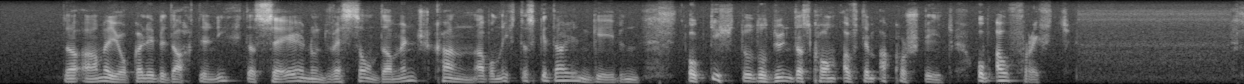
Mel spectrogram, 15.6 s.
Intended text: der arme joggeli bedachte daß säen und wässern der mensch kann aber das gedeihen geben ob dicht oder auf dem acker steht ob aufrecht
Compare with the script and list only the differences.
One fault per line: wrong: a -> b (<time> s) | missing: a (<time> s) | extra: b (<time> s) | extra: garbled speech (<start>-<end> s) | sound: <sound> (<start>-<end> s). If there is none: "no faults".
extra: nicht (2.6 s)
extra: nicht (6.2 s)
extra: dünn das korn (9.6 s)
